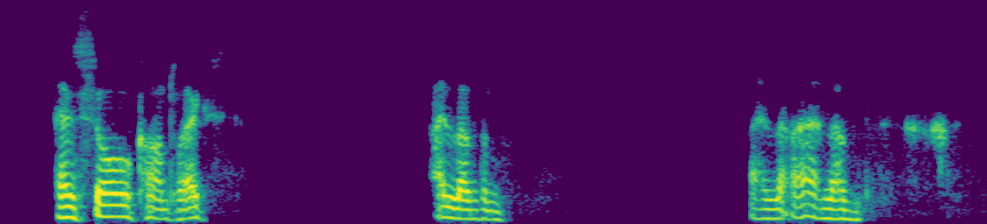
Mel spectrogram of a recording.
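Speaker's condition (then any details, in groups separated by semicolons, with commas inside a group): Aphasia after stroke; speech lost then regained, talking again publicly after stroke; halting speech during recording; halting speech with pauses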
